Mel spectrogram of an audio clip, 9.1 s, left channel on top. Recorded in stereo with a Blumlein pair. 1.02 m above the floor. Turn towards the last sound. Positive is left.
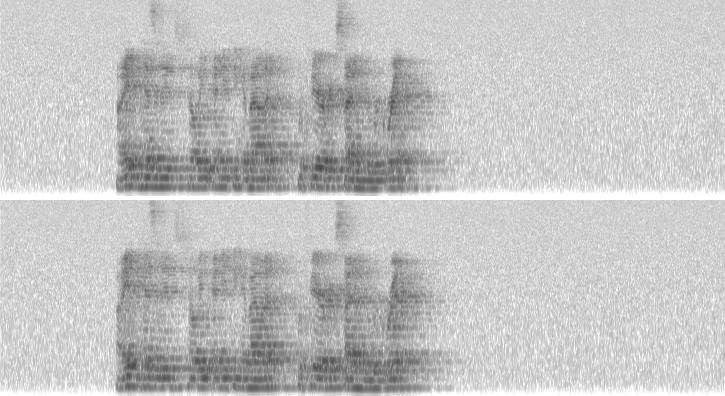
turn(degrees=-40)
